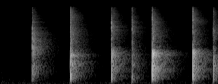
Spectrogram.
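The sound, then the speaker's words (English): Seven crisp, bright handclaps sampled from an older record and chopped up for the number of claps ring out alone in a syncopated pattern, some landing in quick pairs, each with a short fading tail and no voices. “And the handclaps were sampled by...”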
